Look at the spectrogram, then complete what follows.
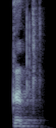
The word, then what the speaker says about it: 끝: Instead of pronouncing it like instead of pronouncing it like this, make it sound like a single like this. 끝.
